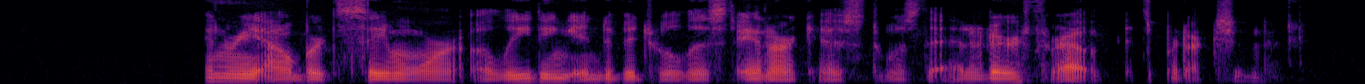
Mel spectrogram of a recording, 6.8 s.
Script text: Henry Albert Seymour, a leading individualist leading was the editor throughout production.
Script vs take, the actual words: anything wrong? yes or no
yes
